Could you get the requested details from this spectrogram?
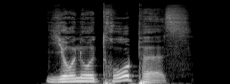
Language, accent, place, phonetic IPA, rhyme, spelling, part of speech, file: German, Germany, Berlin, [i̯onoˈtʁoːpəs], -oːpəs, ionotropes, adjective, De-ionotropes.ogg
- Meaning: strong/mixed nominative/accusative neuter singular of ionotrop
